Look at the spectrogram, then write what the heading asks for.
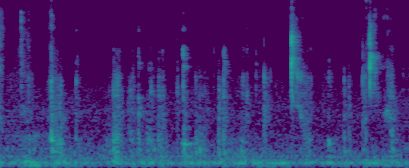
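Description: A person chewing a mouthful of food, faint and close up, with small wet mouth clicks several times a second and two sharper clicks late on.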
